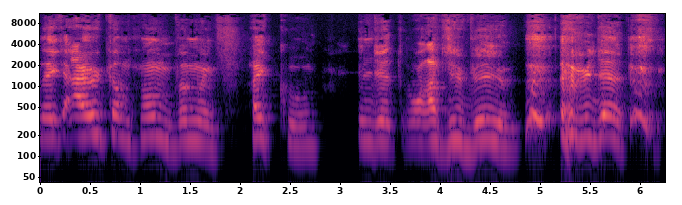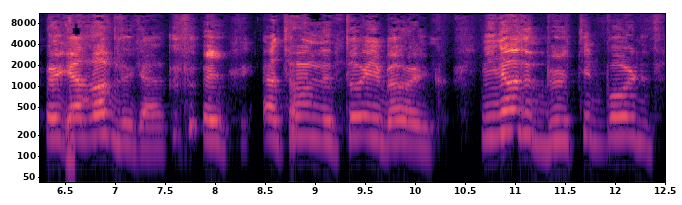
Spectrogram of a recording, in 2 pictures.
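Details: Dysarthria in an adult man born with cerebral palsy, which affects his neck muscles, giving a deeper voice and making talking hard.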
